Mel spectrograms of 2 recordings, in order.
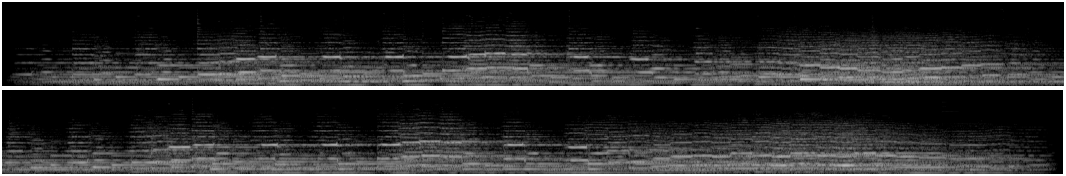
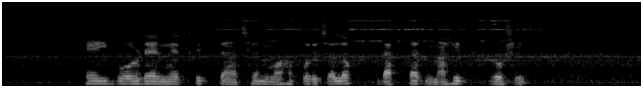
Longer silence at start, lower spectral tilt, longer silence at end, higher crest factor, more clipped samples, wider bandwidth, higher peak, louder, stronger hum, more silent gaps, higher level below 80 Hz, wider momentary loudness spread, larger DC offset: second, 0.15 s vs 0.85 s; about the same, -5.5 dB/octave vs -5.5 dB/octave; about the same, 0.1 s vs 0 s; about the same, 16 dB vs 20 dB; neither; first, 15.5 kHz vs 11.5 kHz; first, -14 dBFS vs -20 dBFS; first, -30 LUFS vs -38 LUFS; neither; neither; first, -54 dBFS vs -70 dBFS; about the same, 10 LU vs 11 LU; neither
